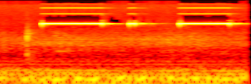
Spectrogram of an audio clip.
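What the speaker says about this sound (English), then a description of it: "So that beep basically tells us that the wire is not broken anywhere." A continuity tester checks a car's fuel pump relay wire, giving three sharp high beeps, the first two long and the last short, each clear against a low background hum.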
